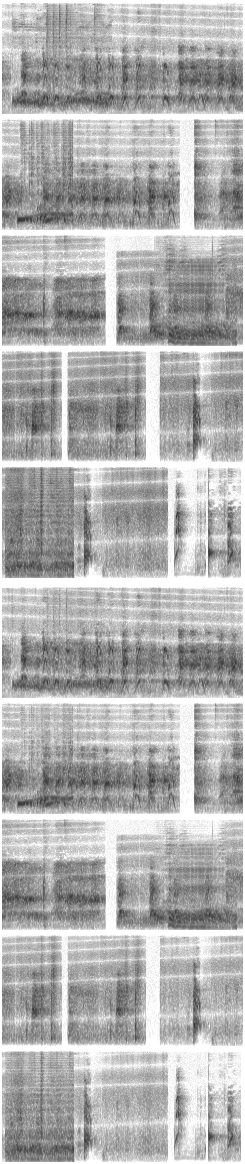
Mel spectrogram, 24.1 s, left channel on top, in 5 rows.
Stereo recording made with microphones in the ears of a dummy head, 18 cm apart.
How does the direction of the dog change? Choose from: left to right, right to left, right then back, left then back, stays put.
right to left.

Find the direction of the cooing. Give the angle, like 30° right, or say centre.
80° left.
